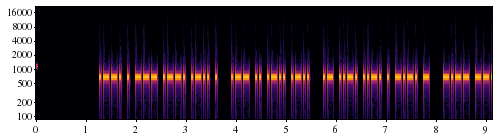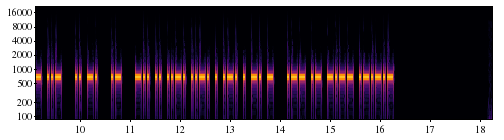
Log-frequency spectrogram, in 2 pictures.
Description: Morse code, heard as a keyed tone, about 30 wpm, 700 Hz. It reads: PEOPLE WILL AFFECT YOU IN A DIFFERENT WAY.
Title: Sentences from Top 1000 Words - Review Part 6 - 30wpm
